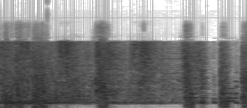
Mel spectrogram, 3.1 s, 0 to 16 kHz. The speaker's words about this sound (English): Residents in and around the city of Port Neches were told to leave on Wednesday after a large explosion tore through the TPC Group chemical plant 80 miles east of Houston. A home security camera captured the blast in the middle of the night.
